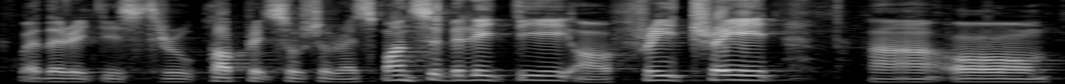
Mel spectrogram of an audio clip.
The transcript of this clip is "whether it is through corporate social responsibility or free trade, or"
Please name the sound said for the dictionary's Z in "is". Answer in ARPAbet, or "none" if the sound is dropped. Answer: S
